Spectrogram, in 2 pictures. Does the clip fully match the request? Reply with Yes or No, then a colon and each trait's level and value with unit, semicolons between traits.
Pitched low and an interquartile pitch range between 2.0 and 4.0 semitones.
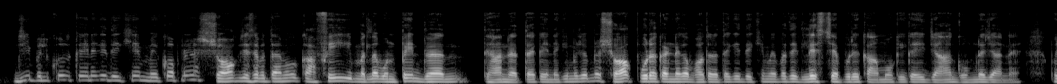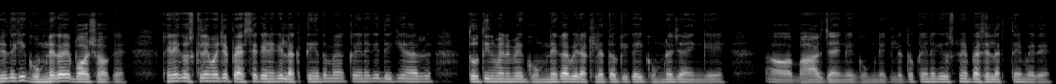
Yes: low, 125 Hz; average, 3.7 semitones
